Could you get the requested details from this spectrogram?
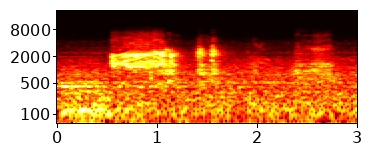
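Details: Rooks with their chicks, July 2021: a long harsh caw followed by a short doubled croak and one further caw, with a low rumble of background noise.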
